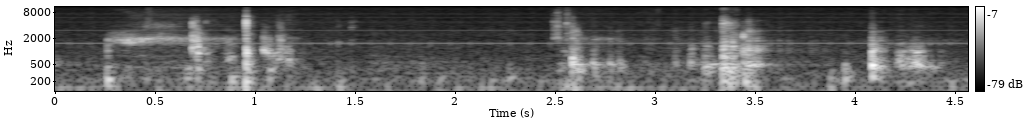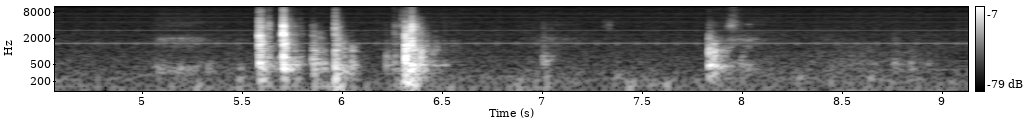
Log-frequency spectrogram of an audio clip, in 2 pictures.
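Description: LEGO plastic pieces and minifigures being handled and set down on a brick model: scattered light clicks and taps, loudest in a quick pair about six seconds in.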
